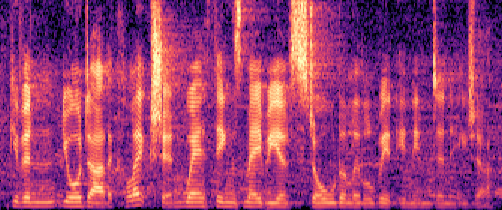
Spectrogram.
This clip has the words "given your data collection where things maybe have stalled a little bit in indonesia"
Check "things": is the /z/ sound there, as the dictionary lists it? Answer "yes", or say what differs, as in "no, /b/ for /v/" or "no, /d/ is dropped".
yes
